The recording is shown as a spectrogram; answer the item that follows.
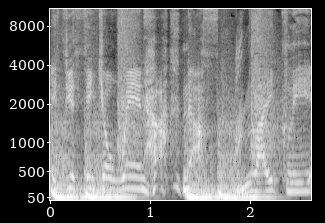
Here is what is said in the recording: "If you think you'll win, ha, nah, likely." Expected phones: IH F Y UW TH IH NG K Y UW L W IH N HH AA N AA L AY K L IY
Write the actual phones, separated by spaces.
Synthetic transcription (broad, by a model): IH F Y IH TH IH NG K Y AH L W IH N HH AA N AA L AY K L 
